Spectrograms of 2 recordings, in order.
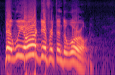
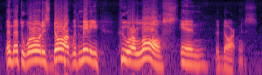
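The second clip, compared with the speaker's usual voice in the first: ordinary delivery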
